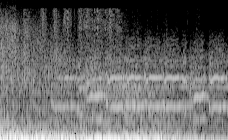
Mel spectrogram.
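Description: A loud explosion from grenades strapped to charging attackers: a dense, sustained low rumble that fills the whole stretch and eases off slightly toward the end.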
